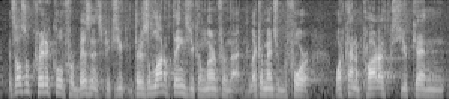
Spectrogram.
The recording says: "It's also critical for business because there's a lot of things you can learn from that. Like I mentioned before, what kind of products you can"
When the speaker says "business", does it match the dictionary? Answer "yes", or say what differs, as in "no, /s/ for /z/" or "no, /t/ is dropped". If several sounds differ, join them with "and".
yes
